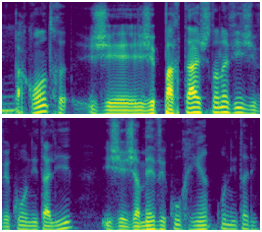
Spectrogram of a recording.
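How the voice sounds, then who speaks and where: Fairly low-pitched male speech at a moderate pace. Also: ordinary pitch variation. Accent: Brazilian. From Brazil. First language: Portuguese (speaking French). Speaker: podcast host, amateur footballer. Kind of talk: casual interview chat.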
